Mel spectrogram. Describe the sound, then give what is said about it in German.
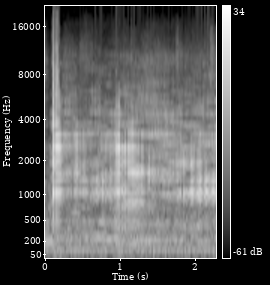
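A rainbow-painted toy spinning top is set down with a couple of sharp clicks, then spins with a steady, mid-pitched whirring hum, faintly rattling, at moderate volume with no voices. “Wenn ich den jetzt hier laufen lasse, ich setze mal hier auf.”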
